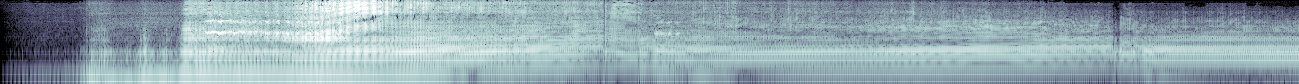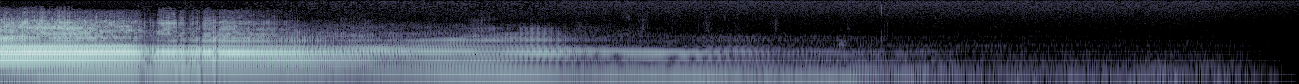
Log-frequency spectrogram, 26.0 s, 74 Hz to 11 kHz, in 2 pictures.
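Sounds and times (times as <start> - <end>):
Acura Integra revving and peeling out past: 0.5 - 18.4.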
